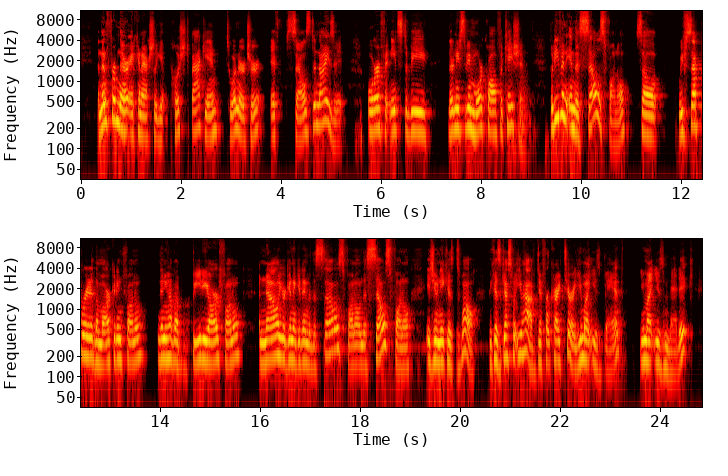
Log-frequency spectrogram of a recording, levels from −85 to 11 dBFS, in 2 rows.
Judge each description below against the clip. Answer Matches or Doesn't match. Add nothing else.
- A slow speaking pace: Doesn't match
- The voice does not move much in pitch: Doesn't match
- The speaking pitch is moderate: Matches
